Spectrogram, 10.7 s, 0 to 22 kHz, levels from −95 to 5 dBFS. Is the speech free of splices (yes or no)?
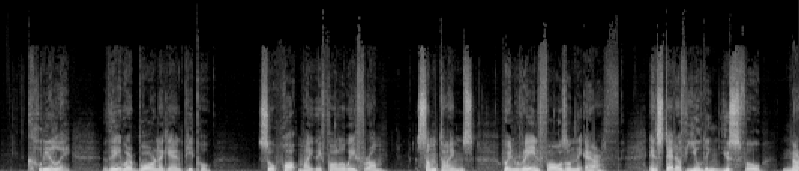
no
